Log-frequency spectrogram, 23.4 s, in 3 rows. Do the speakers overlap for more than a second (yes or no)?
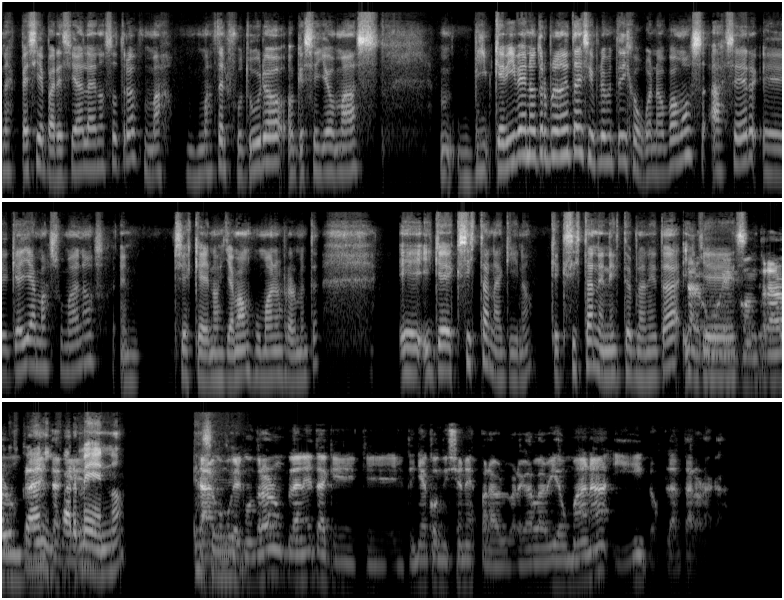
yes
